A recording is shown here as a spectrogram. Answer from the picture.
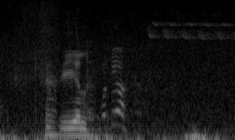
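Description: A man's voice speaking a few short words outdoors, over low wind rumble. About halfway through, a faint steady high-pitched whine starts up and holds.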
